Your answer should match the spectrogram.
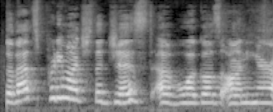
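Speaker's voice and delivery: usual speaking voice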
